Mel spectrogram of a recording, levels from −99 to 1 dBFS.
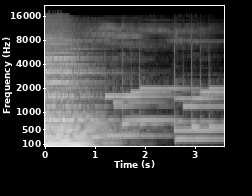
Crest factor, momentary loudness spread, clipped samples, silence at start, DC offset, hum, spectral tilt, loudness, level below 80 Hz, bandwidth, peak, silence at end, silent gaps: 16 dB; 18 LU; under 0.1%; 0 s; under 0.1%; none; -5.5 dB/octave; -20 LUFS; -32 dBFS; 16 kHz; -2 dBFS; 0 s; none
